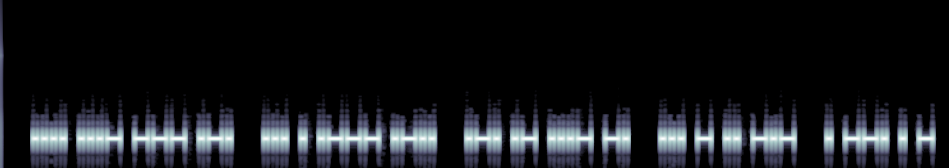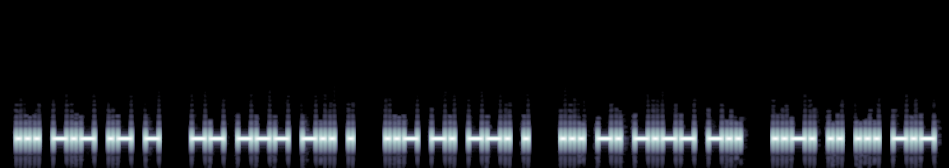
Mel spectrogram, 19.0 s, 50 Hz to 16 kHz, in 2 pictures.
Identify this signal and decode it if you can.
Morse code, heard as a keyed tone, about 26 wpm, 600 Hz. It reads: HVOR SEJL RAVN STIK EGET SKAT MODE UNGE SNYD FISK
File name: Korte ord DK 26wpm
